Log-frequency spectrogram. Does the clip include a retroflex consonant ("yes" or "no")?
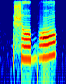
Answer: no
